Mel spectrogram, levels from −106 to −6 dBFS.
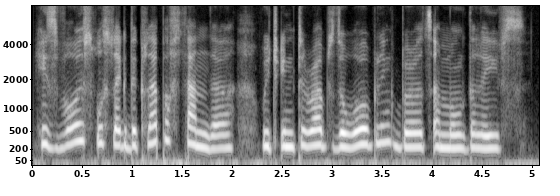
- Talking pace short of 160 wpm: No, average, 190 wpm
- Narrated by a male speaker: No, female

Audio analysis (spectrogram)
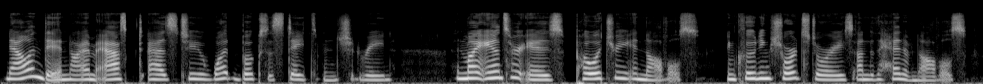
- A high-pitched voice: Yes, high, 240 Hz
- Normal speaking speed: Yes, average, 170 wpm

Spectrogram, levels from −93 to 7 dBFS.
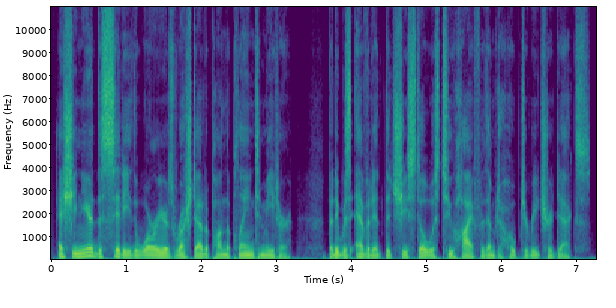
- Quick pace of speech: Yes, fast, 270 wpm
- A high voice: No, low, 105 Hz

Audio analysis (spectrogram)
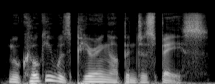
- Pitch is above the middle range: No, low, 115 Hz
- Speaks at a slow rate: No, average, 165 wpm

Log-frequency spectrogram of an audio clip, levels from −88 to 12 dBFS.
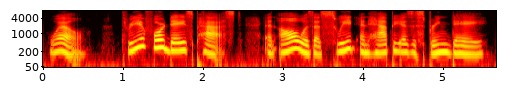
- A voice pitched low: No, high, 200 Hz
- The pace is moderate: Yes, average, 180 wpm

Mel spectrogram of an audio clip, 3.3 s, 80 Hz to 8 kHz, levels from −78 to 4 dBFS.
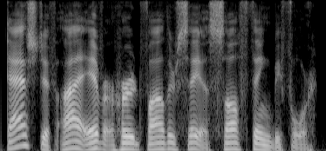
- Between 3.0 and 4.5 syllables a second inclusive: No, 4.9 syllables/s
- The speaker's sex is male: Yes, male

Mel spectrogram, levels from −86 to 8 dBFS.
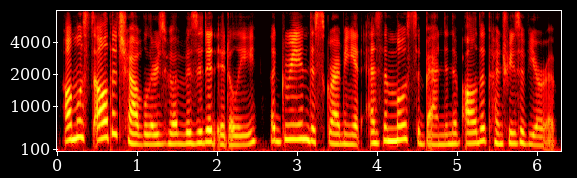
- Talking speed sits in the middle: No, fast, 210 wpm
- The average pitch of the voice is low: No, high, 240 Hz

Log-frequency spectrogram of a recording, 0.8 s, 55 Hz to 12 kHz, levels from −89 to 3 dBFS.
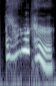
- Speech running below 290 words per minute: Yes, fast, 240 wpm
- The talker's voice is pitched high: Yes, very high, 340 Hz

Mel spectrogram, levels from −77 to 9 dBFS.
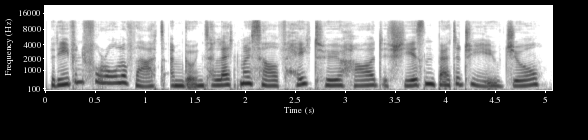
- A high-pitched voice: Yes, high, 240 Hz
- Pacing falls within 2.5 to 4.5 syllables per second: No, 5.0 syllables/s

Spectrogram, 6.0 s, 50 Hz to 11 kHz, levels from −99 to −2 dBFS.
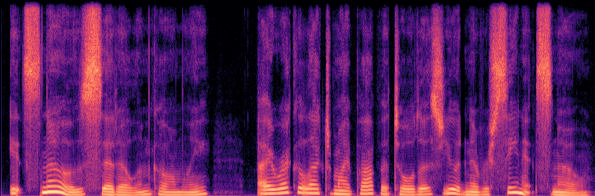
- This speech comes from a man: No, female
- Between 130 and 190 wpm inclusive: Yes, average, 170 wpm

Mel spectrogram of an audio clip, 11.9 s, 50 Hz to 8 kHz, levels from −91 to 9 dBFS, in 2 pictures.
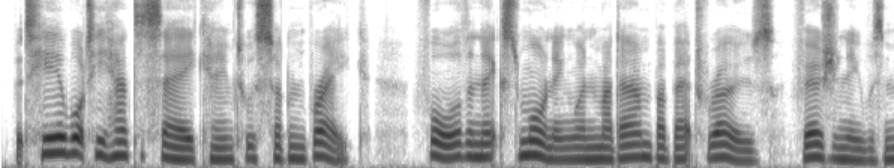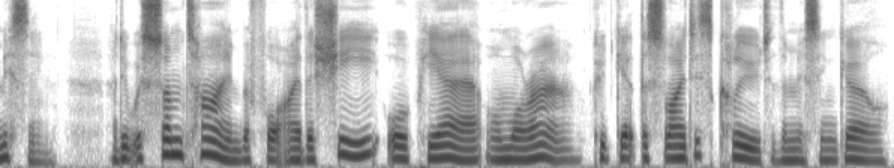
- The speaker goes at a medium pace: No, fast, 220 wpm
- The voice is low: No, medium, 165 Hz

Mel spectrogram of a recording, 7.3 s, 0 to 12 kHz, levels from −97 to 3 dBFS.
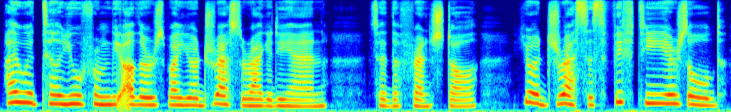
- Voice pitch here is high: Yes, high, 230 Hz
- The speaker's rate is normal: Yes, average, 180 wpm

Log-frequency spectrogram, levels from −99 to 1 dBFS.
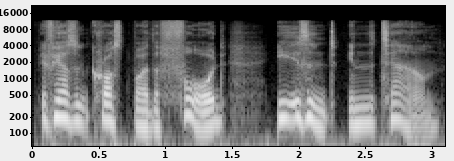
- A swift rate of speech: Yes, fast, 230 wpm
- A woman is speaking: No, male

